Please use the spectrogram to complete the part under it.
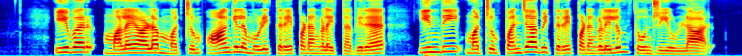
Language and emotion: Tamil, neutral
